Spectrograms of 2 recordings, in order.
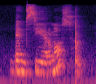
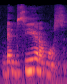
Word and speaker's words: venciéramos: And you can see that I've highlighted the third to last syllable because it has an accent above it. And so in the nosotros, nosotras form, we need to add that accent over the third last syllable to make the pronunciation correct.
